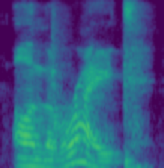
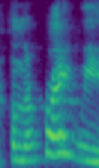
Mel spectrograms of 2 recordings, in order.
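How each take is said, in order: First: Said in the usual way. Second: High-pitched giggly announcement; laughing high announce. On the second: Shown as a demonstration. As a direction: break into laughter while announcing. Repeated, laughing and much higher.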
